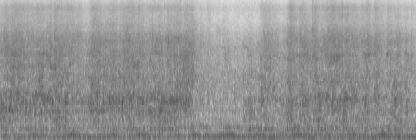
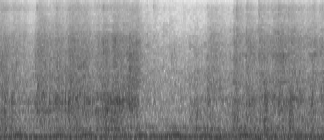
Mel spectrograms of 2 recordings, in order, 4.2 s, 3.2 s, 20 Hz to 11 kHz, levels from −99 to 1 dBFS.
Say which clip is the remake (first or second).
first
